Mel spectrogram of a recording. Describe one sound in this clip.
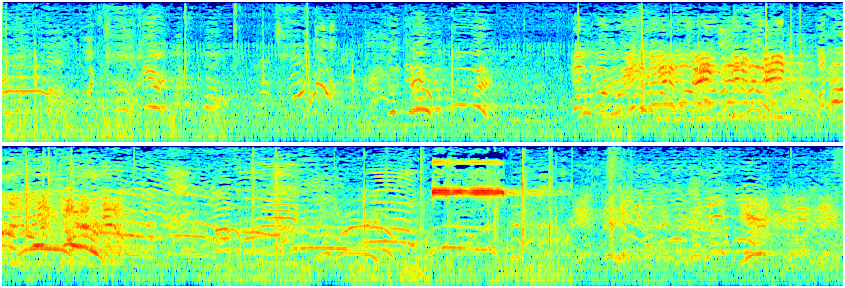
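Children shout excitedly outdoors.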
